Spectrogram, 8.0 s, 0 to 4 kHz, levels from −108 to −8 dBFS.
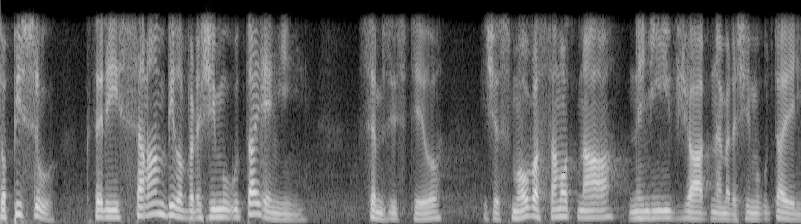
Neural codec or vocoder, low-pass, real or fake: codec, 16 kHz in and 24 kHz out, 0.6 kbps, FocalCodec, streaming, 4096 codes; 3.6 kHz; fake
